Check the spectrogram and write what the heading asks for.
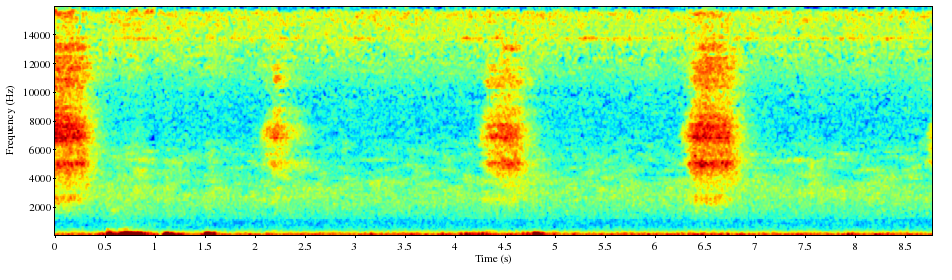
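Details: Snoring, 92-second recording: soft, low snoring breaths repeating throughout, with a few louder snorts near the start.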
